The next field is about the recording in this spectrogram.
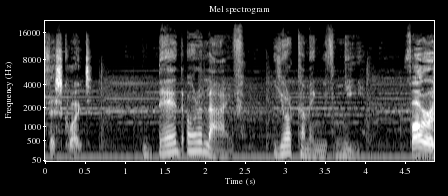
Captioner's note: voiceover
